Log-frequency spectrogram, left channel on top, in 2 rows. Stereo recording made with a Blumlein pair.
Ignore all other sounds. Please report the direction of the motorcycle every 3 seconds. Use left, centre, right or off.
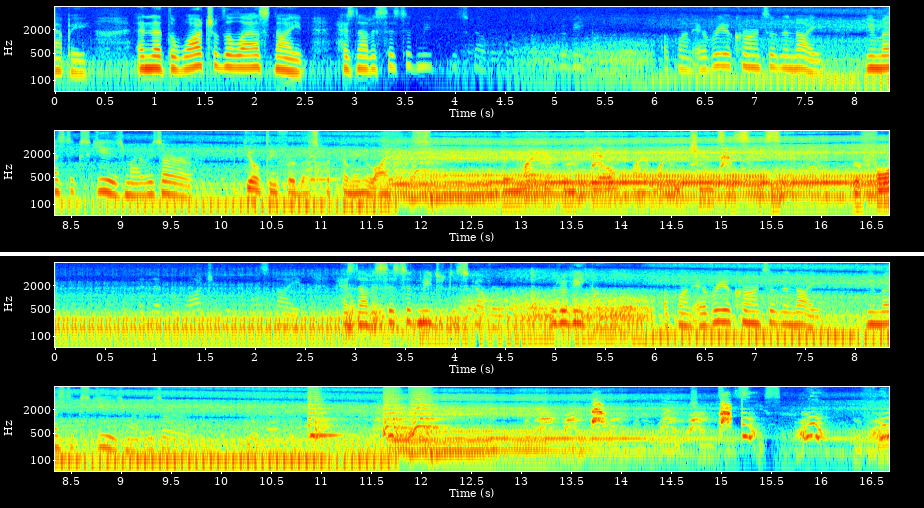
right, right, right, centre, left, left.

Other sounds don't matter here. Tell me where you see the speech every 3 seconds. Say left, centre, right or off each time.
left, right, centre, left, left, left.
